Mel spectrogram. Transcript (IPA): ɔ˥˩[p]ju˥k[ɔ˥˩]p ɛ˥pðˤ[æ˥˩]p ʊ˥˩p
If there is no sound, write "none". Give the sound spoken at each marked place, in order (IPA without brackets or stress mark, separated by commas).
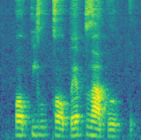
p, ɔ˥˩, æ˥˩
